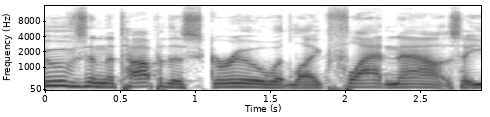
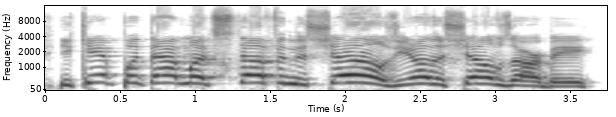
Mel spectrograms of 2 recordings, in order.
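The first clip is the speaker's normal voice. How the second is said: mock dad scold; 11 semitones higher than usual. Imitating angry dad blaming him for the fridge mess. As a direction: scold like a fed-up father. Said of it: "And it was probably somehow my".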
